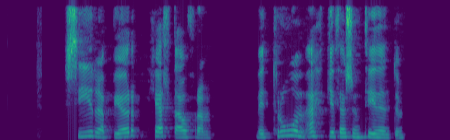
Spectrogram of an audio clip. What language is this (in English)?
Icelandic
